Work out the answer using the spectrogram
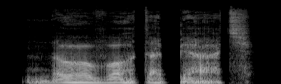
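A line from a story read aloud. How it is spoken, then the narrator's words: Anxious mutter. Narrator (Russian): пробормотал Дамиск, лихорадочно прикидывая, как поступить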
